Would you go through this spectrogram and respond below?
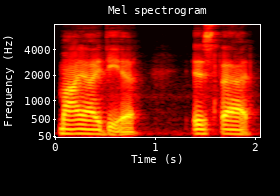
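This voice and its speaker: Slow, deliberate man telling a story. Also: mid-range voice, flat delivery, vocal fry. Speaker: player in a tabletop game. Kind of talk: improvised storytelling.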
